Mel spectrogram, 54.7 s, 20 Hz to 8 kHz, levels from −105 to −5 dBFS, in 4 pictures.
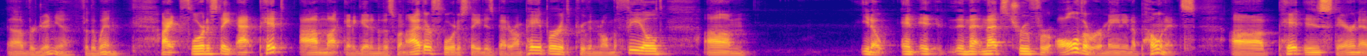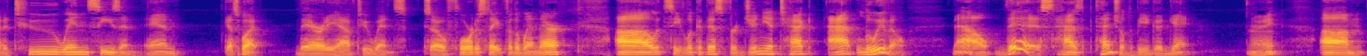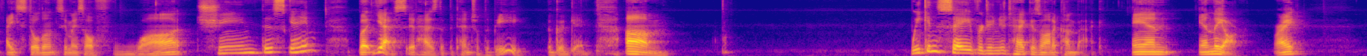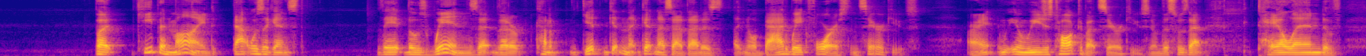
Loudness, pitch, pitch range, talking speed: -23 LUFS, 120 Hz, 105-145 Hz, 195 wpm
